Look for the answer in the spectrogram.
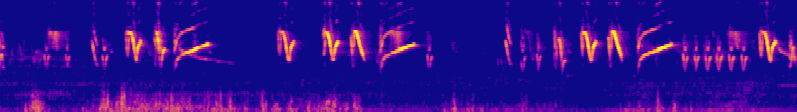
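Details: Yellow-fronted canary used as a training voice for other birds, singing clipped phrases of piercing chirps and sweeping slurred whistles, broken by short gaps, with scattered low thuds in the background.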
